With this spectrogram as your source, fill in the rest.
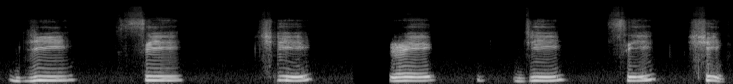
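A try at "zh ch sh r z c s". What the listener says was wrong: হ্যাঁ but এগুলো একটু ভারী আপনার জিহ্বার গোড়ার দিয়ে আসবে আর এবং জিহ্বা কার্ভ হবে। এই যে আমারটা একটু কেয়ারফুলি শুনি।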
